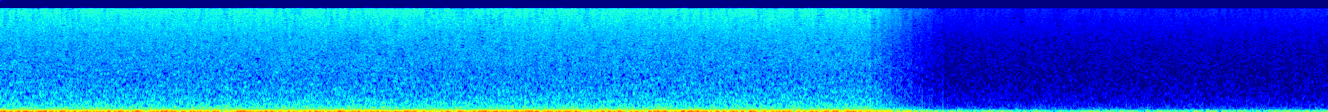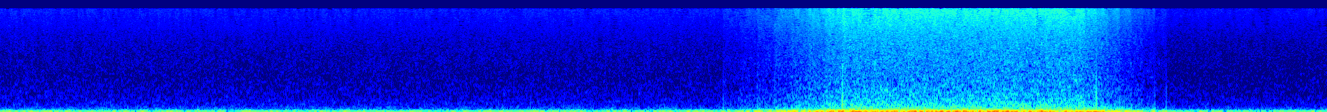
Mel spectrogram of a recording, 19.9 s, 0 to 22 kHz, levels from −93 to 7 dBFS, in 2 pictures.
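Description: Level changes were applied in coarse 3 dB steps without smoothing, causing zipper noise: a ticking that rides the sound as it drops by roughly 25 dB at 6.49–7.08 s, rises at 15.32–16.30 s, and drops again at 18.05–18.77 s.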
